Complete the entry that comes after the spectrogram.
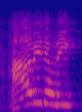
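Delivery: high, bright puppet voice calling out; Howdy's greeting. Acted. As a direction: sing out the greeting high and bouncy. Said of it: "Let me hear that again".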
